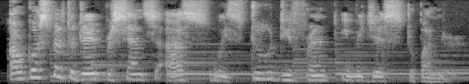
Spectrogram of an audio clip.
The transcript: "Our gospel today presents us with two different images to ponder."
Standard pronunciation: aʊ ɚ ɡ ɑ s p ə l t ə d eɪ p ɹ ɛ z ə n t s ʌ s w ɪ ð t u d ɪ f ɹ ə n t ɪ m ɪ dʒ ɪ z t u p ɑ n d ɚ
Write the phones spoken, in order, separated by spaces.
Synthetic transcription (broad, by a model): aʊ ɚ ɡ ɑ s p ə l t ə d eɪ p ɹ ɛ s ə n t s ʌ s w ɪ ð t u d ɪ f ɹ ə n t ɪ m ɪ dʒ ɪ s t u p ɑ n d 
